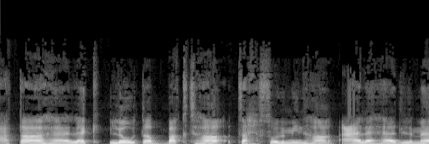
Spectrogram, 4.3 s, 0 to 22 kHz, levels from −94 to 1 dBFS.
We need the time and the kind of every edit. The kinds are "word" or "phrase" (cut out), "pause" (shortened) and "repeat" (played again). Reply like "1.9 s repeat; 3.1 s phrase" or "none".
none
